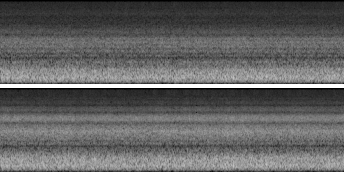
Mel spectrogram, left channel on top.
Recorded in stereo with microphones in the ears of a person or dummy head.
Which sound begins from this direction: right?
Running water, at 0.0 s.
